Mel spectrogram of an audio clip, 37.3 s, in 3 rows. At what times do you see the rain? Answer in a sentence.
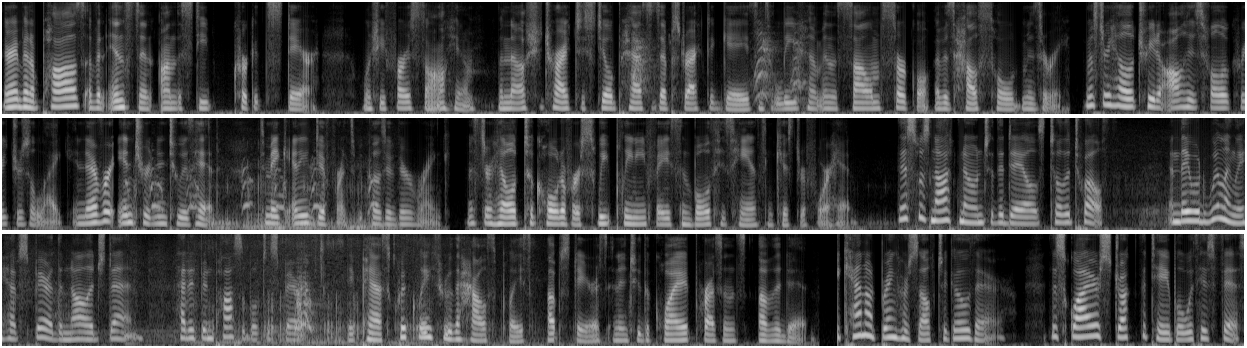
The rain can't be heard in this clip.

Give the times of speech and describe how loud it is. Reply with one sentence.
You can hear the speech from 0.0 to 23.4 s, at a steady volume; and from 24.1 to 37.2 s, at a steady volume.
